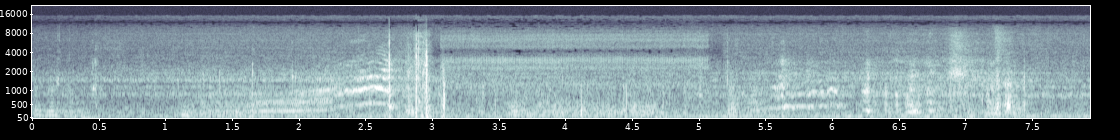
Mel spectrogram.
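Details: Two barn cats play fighting roughly, one a Siamese named Neo, the other friend Ruby; a drawn-out rising, wavering yowl with harmonic overtones swells then breaks off, followed later by softer moaning growls and scuffling.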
